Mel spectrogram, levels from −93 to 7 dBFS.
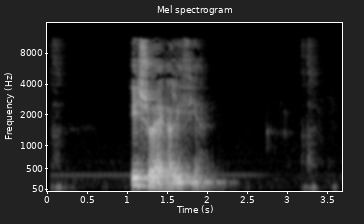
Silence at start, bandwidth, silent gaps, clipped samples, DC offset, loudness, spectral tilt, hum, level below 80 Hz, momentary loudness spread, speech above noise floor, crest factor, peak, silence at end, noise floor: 1.05 s; 11.5 kHz; none; under 0.1%; under 0.1%; -19 LUFS; -4.5 dB/octave; none; -54 dBFS; 17 LU; 52 dB; 20 dB; -2 dBFS; 1.65 s; -69 dBFS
